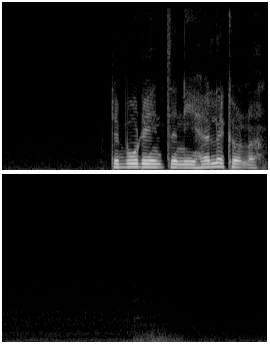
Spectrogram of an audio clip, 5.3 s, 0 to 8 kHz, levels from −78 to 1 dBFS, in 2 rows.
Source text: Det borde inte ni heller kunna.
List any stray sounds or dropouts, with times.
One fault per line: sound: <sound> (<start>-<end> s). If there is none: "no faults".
no faults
